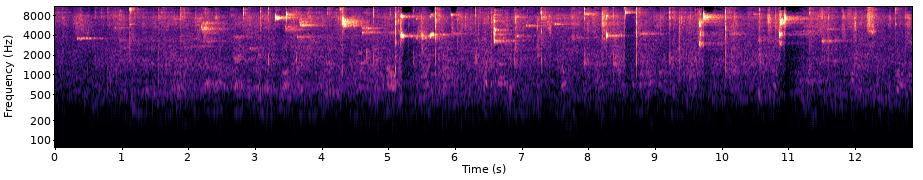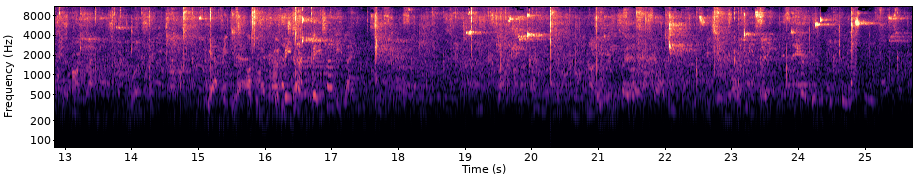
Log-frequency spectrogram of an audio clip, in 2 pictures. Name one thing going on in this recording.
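A table tennis ball clicks back and forth off paddles and the table, echoing in a large hall.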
